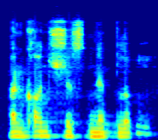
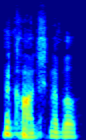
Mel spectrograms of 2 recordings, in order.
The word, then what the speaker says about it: unconscionable: And the thought of anything less is unconscious nibbleable, something like that. Unconscionable. Unconscionable. I can say it properly.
